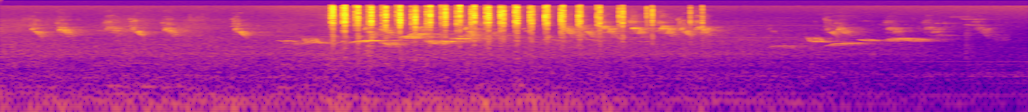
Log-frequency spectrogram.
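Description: Small birds chirping and twittering outdoors, with a fast trill of about seven notes a second in the middle, over a faint steady low rumble of background noise that fades out near the end.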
